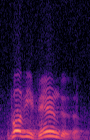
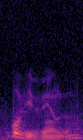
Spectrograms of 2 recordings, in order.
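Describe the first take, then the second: First: It is said in a cheerful, contented tone. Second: It is said in a dejected, disconsolate tone. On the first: Life is going very well. "dirá já com a inflexão de quem vai mesmo muito bem" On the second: Life is going badly, but one carries on. "dirá em tom de voz desconsolado"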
